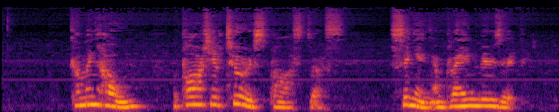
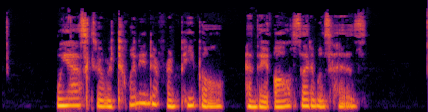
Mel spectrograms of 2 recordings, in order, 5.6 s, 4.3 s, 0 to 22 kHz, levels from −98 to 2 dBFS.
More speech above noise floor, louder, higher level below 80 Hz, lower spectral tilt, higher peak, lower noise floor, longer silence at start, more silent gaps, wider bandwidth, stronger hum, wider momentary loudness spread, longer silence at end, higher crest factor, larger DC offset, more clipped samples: about the same, 42 dB vs 45 dB; about the same, -23 LUFS vs -21 LUFS; about the same, -64 dBFS vs -68 dBFS; first, -6 dB/octave vs -4.5 dB/octave; second, -8 dBFS vs -4 dBFS; about the same, -64 dBFS vs -65 dBFS; about the same, 0.7 s vs 0.6 s; neither; first, 16 kHz vs 14 kHz; neither; first, 17 LU vs 8 LU; second, 0.45 s vs 0.6 s; about the same, 16 dB vs 16 dB; neither; neither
